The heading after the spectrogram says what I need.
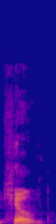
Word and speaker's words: kiln: So yeah, I pronounced the word kill and then the N afterward. I know it sounds like killing, but I'm not saying killing. I'm saying kiln.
